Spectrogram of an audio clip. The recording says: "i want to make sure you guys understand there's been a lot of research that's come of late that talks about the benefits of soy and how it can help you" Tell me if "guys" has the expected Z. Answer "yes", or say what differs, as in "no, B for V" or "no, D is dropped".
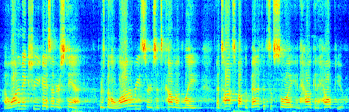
yes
